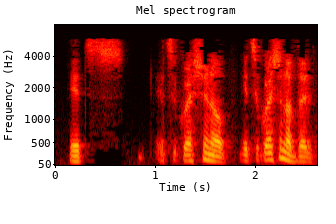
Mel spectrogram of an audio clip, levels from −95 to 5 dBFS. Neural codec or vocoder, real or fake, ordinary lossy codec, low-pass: codec, 16 kHz, 0.5 kbps, X-Codec, WavLM features, trained on Multilingual LibriSpeech; fake; MP3, 24 kbps; 7.2 kHz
